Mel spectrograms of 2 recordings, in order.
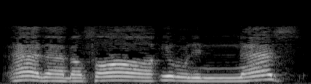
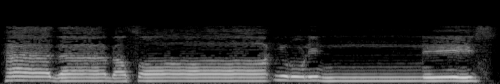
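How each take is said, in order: First: Said in the usual way. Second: Slow chant, للناس said lin-nees; drawn-out tajwid with imala on للناس. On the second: Shown as a demonstration. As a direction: tilt the held aa of للناس toward e. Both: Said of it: "أمال الناس".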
